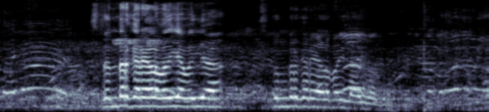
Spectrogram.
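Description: Men shout and cheer loudly from the crowd.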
